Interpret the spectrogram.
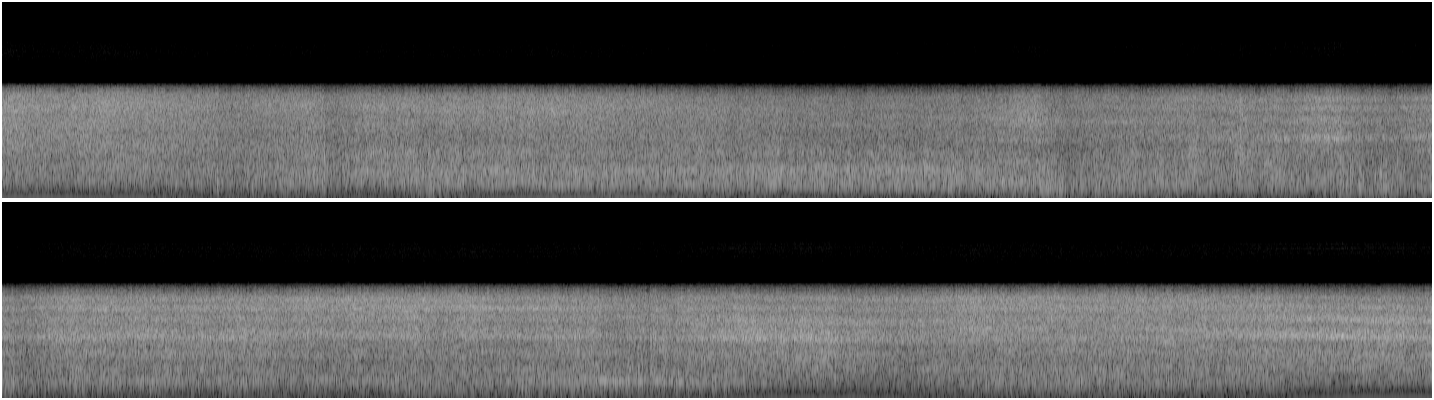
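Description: Long freight train passing close by at speed: covered goods wagons, then container flat wagons, with a steady rush of wheels on rail.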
